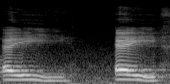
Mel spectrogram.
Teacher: you don't want to put that Y in the middle because we said the Khmer A does not have the Y. So A, and just try to get to the E as fast as you can.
